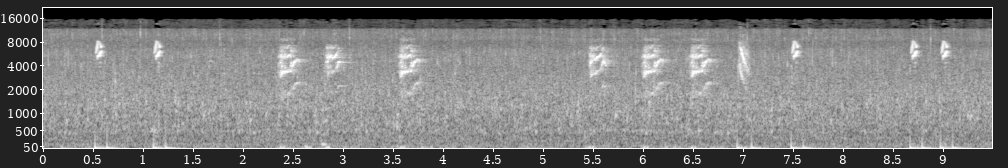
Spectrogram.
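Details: Female double-collared seedeater calling to stir up a male: short, sharp, high chip notes, singly or in quick pairs, about a dozen in ten seconds, with a steady hiss behind.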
